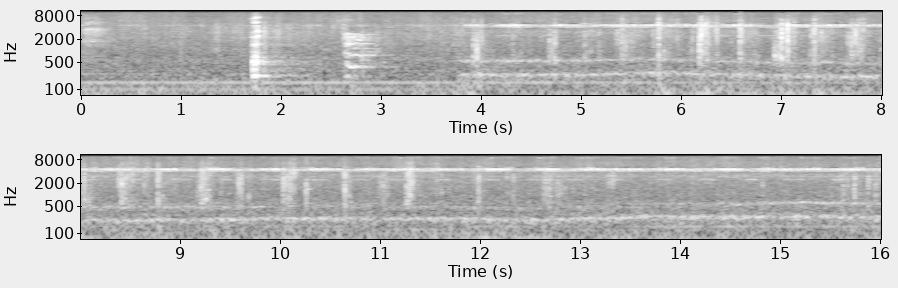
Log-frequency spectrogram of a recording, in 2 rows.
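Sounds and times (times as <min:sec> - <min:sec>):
light footsteps: 0:03.5 - 0:14.0.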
